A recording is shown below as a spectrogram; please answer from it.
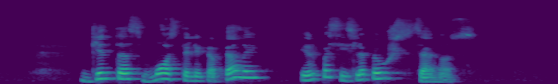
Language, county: Lithuanian, Vilnius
